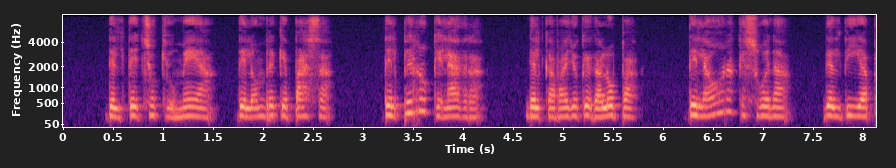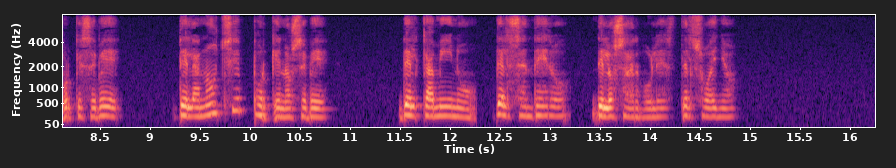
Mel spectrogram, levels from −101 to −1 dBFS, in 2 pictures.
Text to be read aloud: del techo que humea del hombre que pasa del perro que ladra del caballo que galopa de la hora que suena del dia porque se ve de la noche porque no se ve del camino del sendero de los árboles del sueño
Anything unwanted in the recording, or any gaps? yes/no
no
